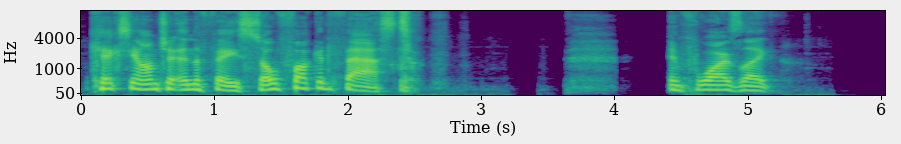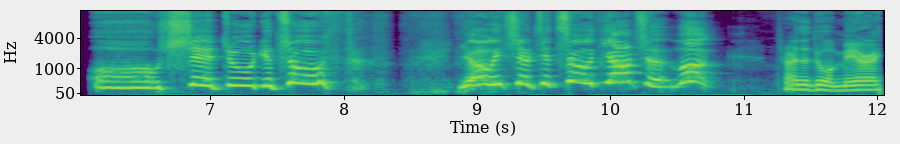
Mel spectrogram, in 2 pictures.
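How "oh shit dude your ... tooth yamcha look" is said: very high squeaky voice, shouting and laughing; squeaky Puar. Retold or imitated. Puar telling Yamcha his tooth got chipped, squeaky and laughing. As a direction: squeal it out like a tiny flying cat.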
